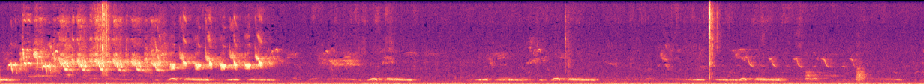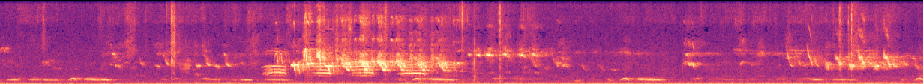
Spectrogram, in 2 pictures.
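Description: Faint outdoor birdsong: small birds chirping in bursts of rapid chattering notes, once in the first few seconds and again about twenty seconds in. A lower note repeats about once a second throughout.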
